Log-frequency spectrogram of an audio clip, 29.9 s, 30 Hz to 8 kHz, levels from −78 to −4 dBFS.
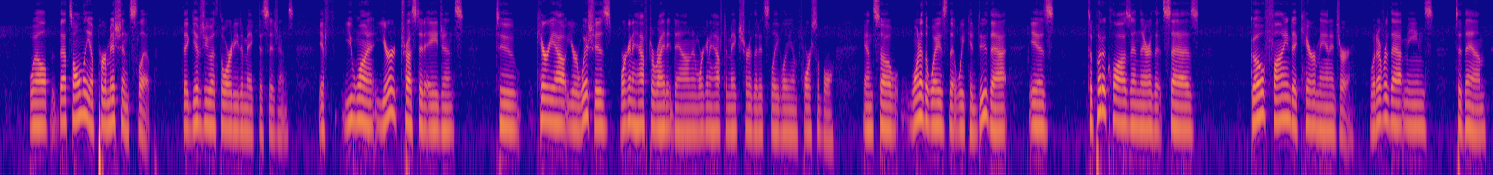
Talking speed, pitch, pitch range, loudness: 150 wpm, 140 Hz, 130-155 Hz, -30 LUFS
